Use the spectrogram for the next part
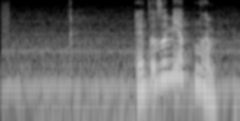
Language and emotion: Russian, positive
